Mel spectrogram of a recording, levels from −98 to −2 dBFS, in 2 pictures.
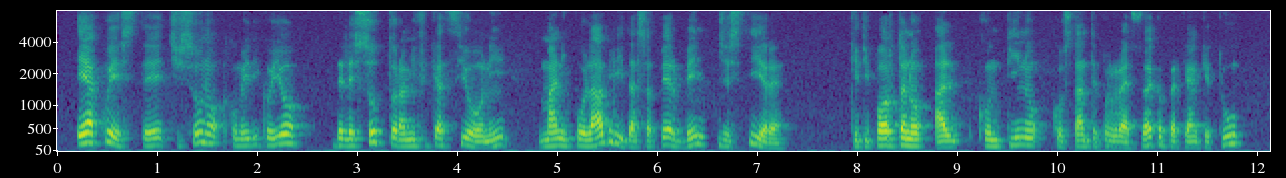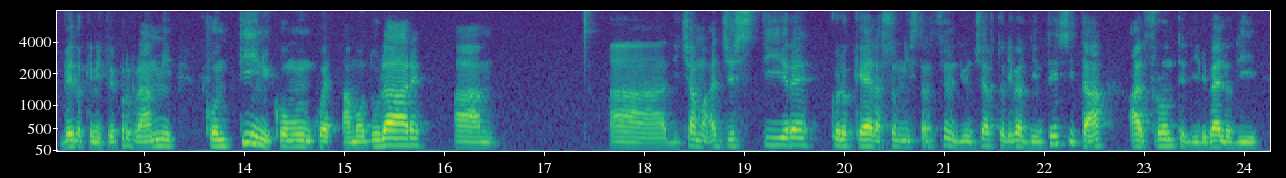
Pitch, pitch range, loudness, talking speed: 140 Hz, 120-155 Hz, -23 LUFS, 140 wpm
